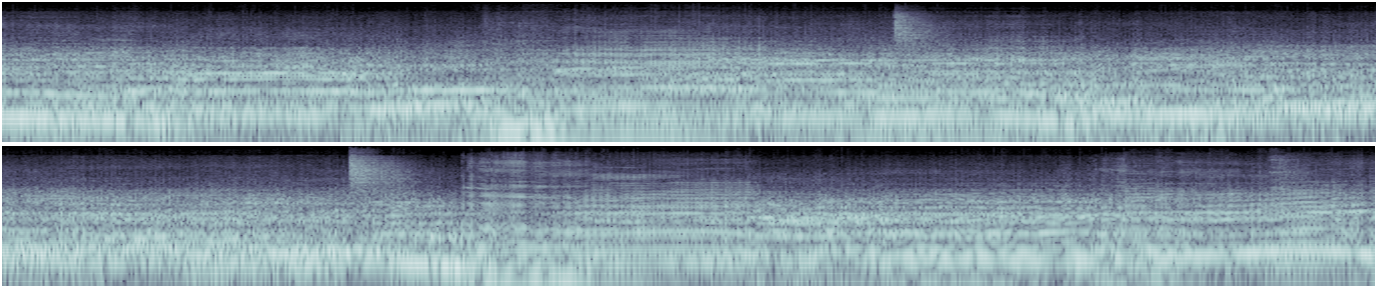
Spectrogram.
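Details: Several cows mooing in turn, long drawn-out harmonic moos, some swooping down then up, with overlapping calls and a few sharp clicks or knocks in the background.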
